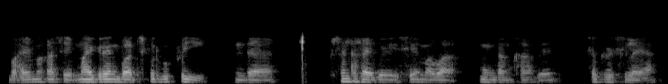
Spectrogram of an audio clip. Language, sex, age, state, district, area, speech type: Bodo, male, 18-30, Assam, Kokrajhar, rural, conversation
